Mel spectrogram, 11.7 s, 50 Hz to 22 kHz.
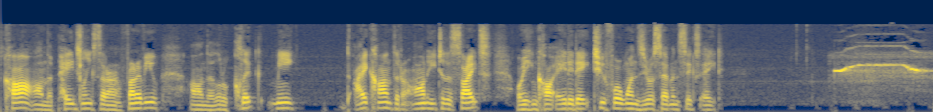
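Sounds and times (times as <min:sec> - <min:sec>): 
speech: 0:00.1 - 0:09.1
Navy boatswain's pipe whistle signaling the end: 0:10.4 - 0:11.6.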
